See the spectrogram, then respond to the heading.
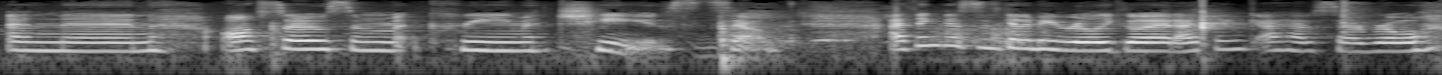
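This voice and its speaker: A young adult woman, casually narrating her home cooking in a chatty, informal way. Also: sits high. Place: home kitchen, indoors. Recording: clattering kitchen noise.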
